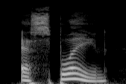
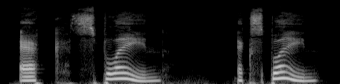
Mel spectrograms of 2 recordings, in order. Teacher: Be careful in words like explain to include the K sound. Sometimes students pronounce it like esplain, but that's not correct.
